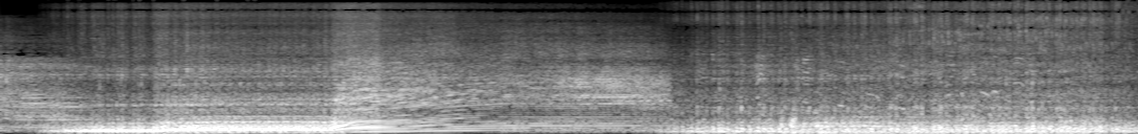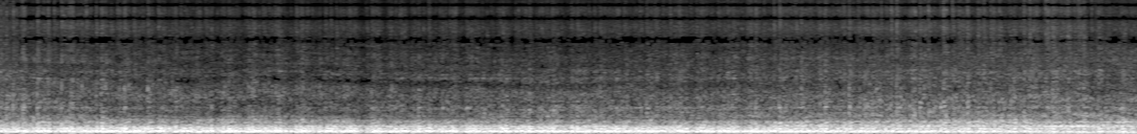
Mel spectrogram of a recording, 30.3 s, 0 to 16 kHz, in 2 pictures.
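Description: A big-block Chevy V8 on nitrous in a 1966 Chevelle station wagon at full throttle down the drag strip, its pitch climbing through the gears before fading away about five seconds in. Later the same engine rumbles steadily at low speed as the wagon rolls through the pits.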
